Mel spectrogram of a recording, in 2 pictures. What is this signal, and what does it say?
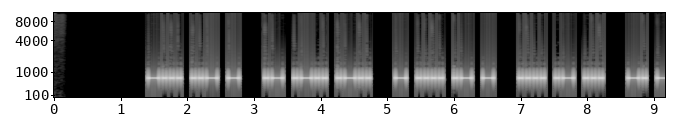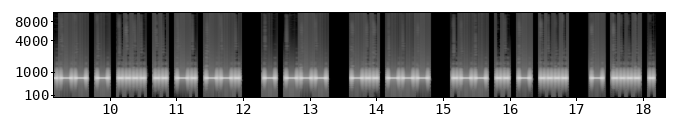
Morse code, heard as a keyed tone, about 22 wpm, 700 Hz. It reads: BUT ALL THAT HAS NOTHING TO DO WITH THE
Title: Sentences from Top 1000 Words - Review Part 3 - 22wpm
